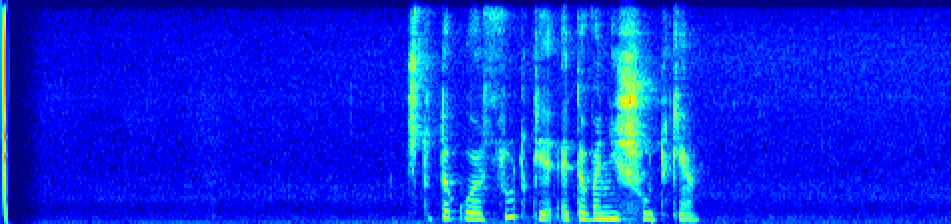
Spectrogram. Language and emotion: Russian, neutral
